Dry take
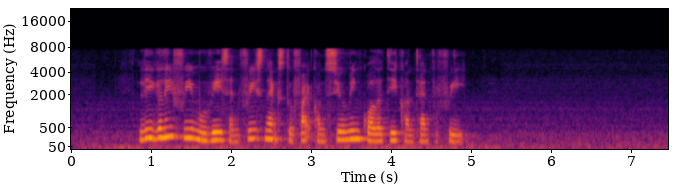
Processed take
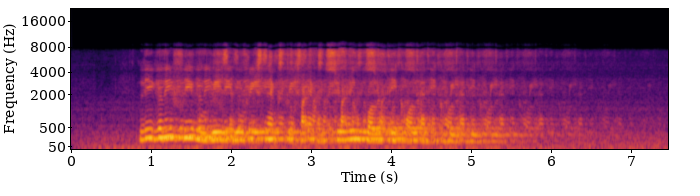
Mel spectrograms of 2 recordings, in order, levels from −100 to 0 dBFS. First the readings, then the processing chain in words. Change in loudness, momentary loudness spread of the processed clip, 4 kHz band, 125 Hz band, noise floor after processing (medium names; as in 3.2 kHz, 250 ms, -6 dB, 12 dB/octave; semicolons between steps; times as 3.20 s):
+9.0 dB, 15 LU, +9.5 dB, +9.5 dB, -48 dBFS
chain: two-band feedback delay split 430 Hz, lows 264 ms, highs 493 ms, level -3 dB; resampled via 16 kHz; modulated delay 136 ms, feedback 58%, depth 58 cents, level -10 dB; trim +6.5 dB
